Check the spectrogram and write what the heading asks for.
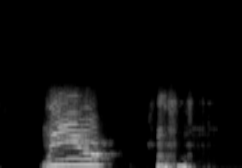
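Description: A cat meows twice: a long, drawn-out wailing meow followed after a short pause by a shorter, rougher one, with no other sounds around them.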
